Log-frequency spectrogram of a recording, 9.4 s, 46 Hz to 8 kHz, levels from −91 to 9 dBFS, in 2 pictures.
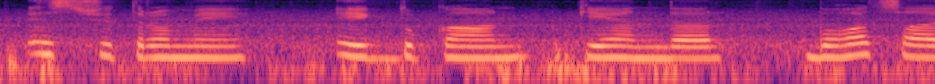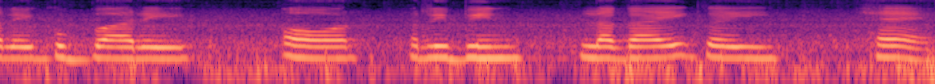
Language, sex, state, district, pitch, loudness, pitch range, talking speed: Hindi, female, Madhya Pradesh, Dhar, 235 Hz, -14 LUFS, 230-245 Hz, 95 wpm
